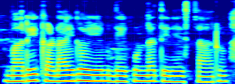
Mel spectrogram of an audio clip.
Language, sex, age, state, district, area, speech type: Telugu, female, 30-45, Telangana, Peddapalli, rural, spontaneous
